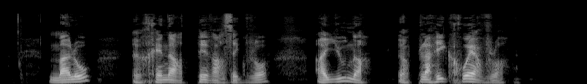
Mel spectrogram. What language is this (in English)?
Breton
